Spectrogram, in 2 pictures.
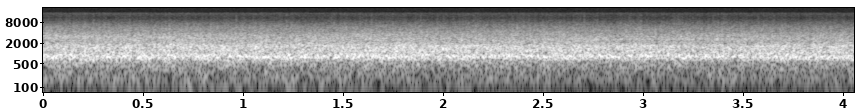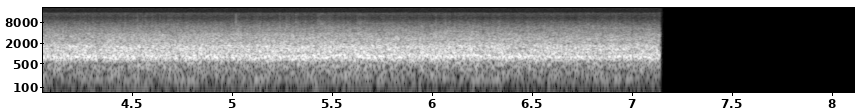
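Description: A stadium crowd murmurs in a steady hum.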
